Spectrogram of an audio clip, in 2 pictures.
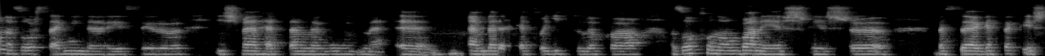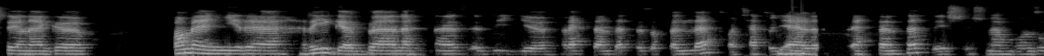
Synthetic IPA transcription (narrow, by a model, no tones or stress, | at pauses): nɒzo̞rsaːɡmind̪ɛnreːseːɾøːliʃmɛrɦɛt̪ːɛmːɛɡuːɟmɛ | ɛmbɛɾɛkɛt̪ho̞ɟit̪ːylø̞kɒːzo̞t̪ho̞no̞mbɒneːʃeːʃ | bɛseːlɡɛt̪ːɛkeːʃt̪eːnlɛɡ | ɒmɛɲːiɾɛreːɡɛbːɛnɛɛzɛziːɟrɛk̚t̪ːɛnt̪ɛt̪ːɛzɒfɛlylɛt̪ʋɒchaːt̪ho̞ɟɛl | rɛk̚t̪ːɛnt̪ɛt̪ːeːʃeːʃnɛmvo̞nzo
